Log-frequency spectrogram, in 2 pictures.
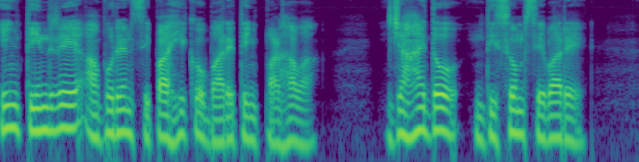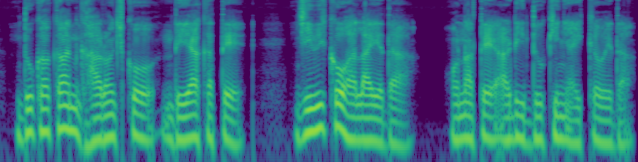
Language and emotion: Santali, sad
